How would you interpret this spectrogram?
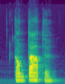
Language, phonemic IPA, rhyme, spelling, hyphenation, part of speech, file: Dutch, /ˌkɑnˈtaː.tə/, -aːtə, cantate, can‧ta‧te, noun, Nl-cantate.ogg
- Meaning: cantata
